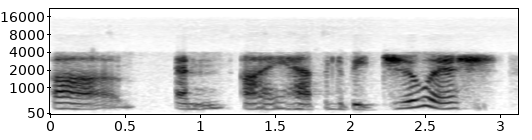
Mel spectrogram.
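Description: A woman speaking haltingly and deliberately in a casual discussion, over a thin phone line. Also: medium pitch, steady tone, gravelly, slightly rough. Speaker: book group participant.

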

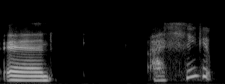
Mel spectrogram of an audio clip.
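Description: Woman, book club member, mid-pitched, conversational, on muffled lo-fi audio. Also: sing-song, very slow, no echo. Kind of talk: casual group discussion. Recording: dull, lo-fi audio.

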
